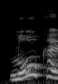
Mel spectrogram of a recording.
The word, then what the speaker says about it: louca: Louca e boca rimam por aproximação, porque a gente costuma tirar esse ditongo de louca e falar louca, né? Então, a gente suprime esse U na pronúncia verbal, assim, na verbalização.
